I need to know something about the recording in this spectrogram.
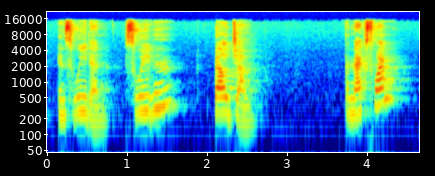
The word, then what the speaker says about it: Sweden: Two syllables. Which one is stressed? The first one. Okay. What happens to the second one? Sweden. Sweden. Sweden. So don't say I am from Sweden. Say I'm from Sweden.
